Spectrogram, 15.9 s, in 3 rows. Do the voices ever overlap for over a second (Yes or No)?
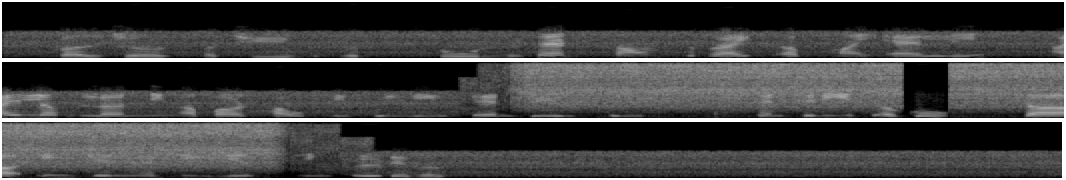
No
